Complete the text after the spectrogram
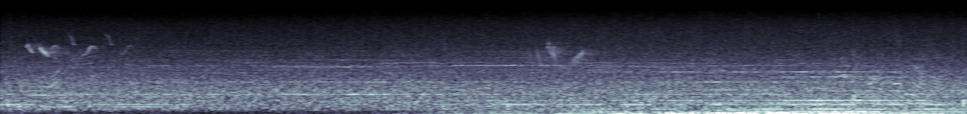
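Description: Footsteps tap softly on stone paving.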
